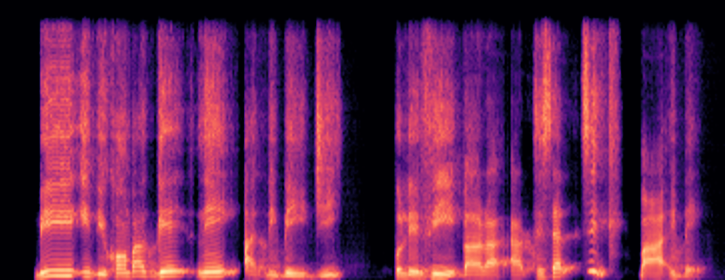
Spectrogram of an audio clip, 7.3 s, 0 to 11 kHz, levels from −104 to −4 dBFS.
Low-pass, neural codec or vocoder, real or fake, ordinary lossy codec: 9.9 kHz; codec, 16 kHz in and 24 kHz out, 0.9 kbps, LongCat-Audio-Codec, four codebook decoder; fake; none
